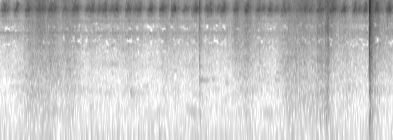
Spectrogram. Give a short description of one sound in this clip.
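Leafy plants rustle as they are pulled from the ground.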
